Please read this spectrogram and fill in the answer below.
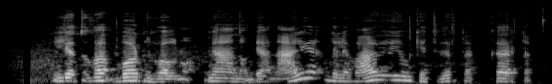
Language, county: Lithuanian, Telšiai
